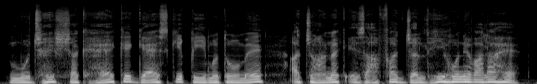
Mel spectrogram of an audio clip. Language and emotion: Urdu, fearful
